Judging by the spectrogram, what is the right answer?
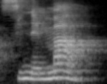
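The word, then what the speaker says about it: cinéma: em português cinema cinema o cinema em francês eu preciso colocar a sílaba forte no final e aí vai virar cinemar cinemar é o mesmo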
